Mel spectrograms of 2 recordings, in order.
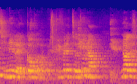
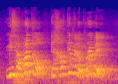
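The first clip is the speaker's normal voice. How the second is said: higher, louder cry; eager shout; 6 semitones higher, 4 dB louder than usual. A narrator's reading. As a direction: shout it, pushing to the front. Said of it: "gritó la otra hermanastra". (grito ansioso, más agudo y fuerte)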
